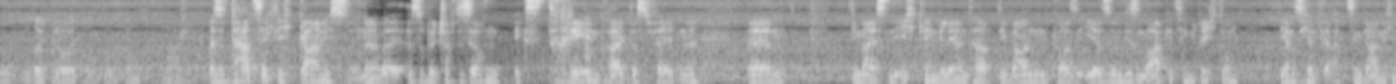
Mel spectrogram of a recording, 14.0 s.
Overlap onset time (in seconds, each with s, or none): none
